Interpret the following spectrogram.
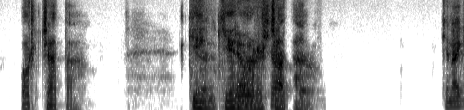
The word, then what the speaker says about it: horchata: But we don't say it like that, right? Just let go the H. Horchata.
